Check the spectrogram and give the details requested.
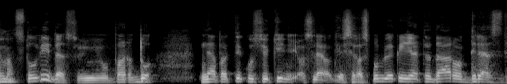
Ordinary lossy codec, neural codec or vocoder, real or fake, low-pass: AAC, 64 kbps; codec, 32 kHz, 1.9 kbps, SNAC; fake; 14.4 kHz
